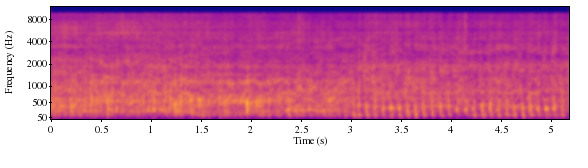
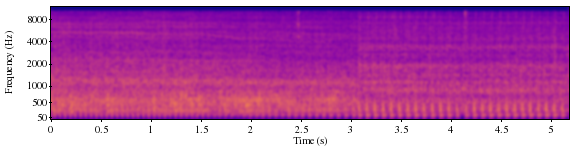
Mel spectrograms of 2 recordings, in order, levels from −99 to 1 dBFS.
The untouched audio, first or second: second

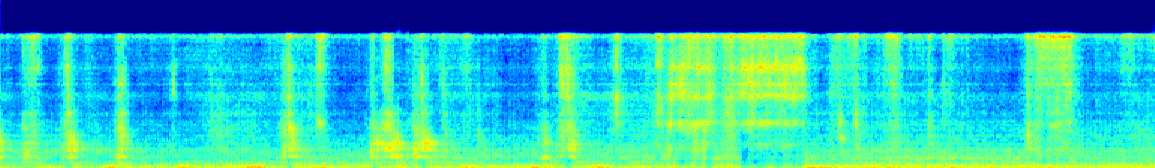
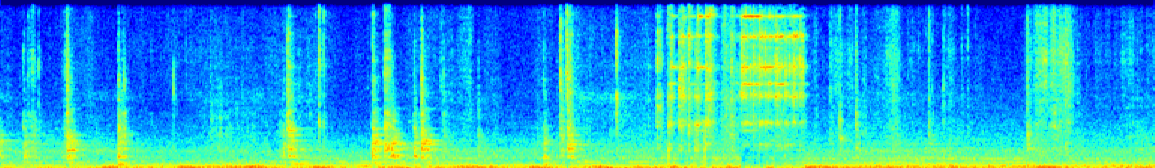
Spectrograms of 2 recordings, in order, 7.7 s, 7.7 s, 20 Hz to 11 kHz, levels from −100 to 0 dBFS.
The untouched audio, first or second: second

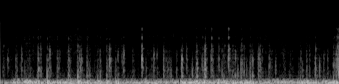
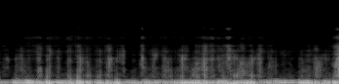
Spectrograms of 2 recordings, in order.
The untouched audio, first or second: first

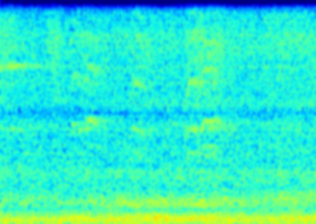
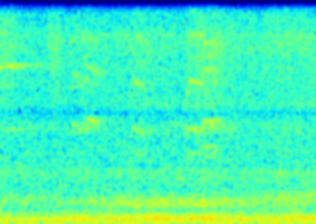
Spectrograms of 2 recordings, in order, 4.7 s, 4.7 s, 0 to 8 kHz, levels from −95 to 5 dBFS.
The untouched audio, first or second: second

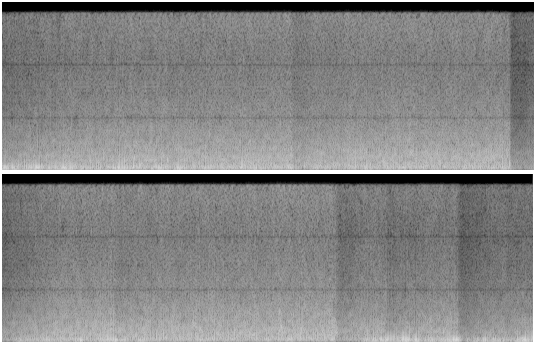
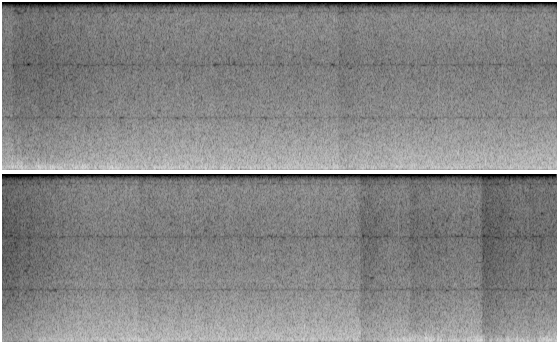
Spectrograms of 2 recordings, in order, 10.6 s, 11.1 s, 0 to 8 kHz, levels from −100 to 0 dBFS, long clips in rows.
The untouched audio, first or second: second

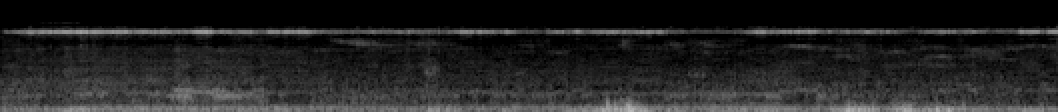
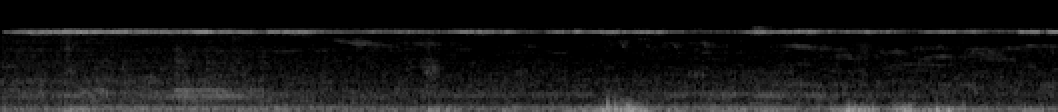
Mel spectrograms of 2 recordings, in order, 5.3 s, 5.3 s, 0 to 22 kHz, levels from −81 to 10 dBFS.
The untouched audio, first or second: second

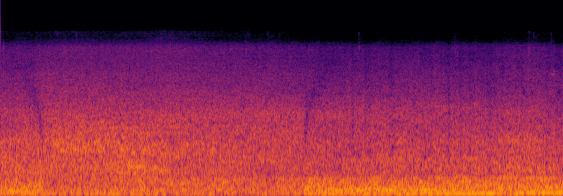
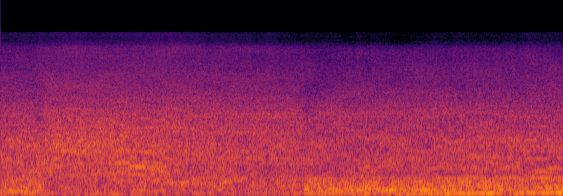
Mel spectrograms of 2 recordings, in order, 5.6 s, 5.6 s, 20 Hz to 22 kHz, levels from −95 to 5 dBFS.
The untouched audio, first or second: first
